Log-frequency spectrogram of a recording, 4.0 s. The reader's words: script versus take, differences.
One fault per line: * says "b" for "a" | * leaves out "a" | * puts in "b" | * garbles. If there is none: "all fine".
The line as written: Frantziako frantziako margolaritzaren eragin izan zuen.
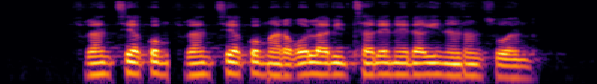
all fine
